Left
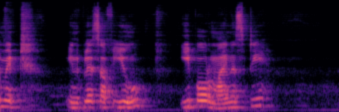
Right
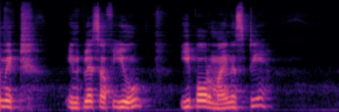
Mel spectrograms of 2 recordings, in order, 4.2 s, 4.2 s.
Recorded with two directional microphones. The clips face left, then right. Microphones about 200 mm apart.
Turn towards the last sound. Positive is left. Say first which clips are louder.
# right 7 dB
turn(degrees=-55)  # may be behind; listen again after turning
